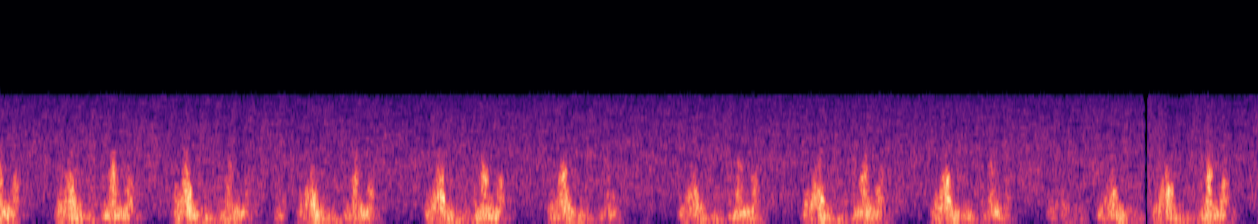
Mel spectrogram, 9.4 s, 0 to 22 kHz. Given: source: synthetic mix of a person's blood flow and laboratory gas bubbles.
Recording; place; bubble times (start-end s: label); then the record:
Doppler ultrasound of blood flow; precordium
no bubbles
From the record:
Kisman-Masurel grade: 000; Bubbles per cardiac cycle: 0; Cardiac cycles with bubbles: 0%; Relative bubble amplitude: no bubbles discernible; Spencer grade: 0 (complete lack of bubble signals)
